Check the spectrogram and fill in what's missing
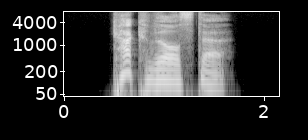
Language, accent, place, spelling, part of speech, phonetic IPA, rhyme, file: German, Germany, Berlin, Kackwürste, noun, [ˈkakvʏʁstə], -akvʏʁstə, De-Kackwürste.ogg
- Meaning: nominative/accusative/genitive plural of Kackwurst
